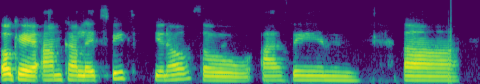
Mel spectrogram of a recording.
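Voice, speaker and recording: Very slowly, a woman speaks with a Dominican accent, a fairly low pitch and fairly even intonation. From Dominican Republic. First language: Spanish. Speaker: urban music singer. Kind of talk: interview. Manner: halting.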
